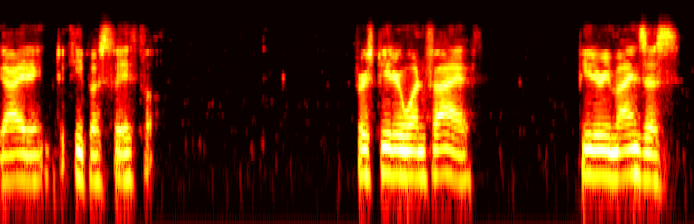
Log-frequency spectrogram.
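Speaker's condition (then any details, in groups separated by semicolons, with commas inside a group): Parkinson's disease, mild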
